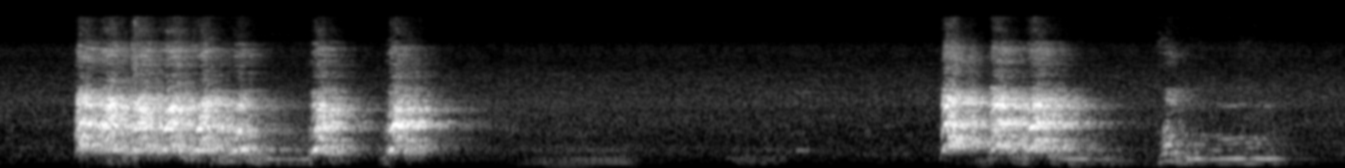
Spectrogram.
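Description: A German Shepherd gives loud, deep, broad barks in short bursts with pauses between.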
